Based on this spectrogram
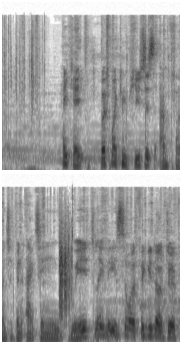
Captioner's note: slender static effect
